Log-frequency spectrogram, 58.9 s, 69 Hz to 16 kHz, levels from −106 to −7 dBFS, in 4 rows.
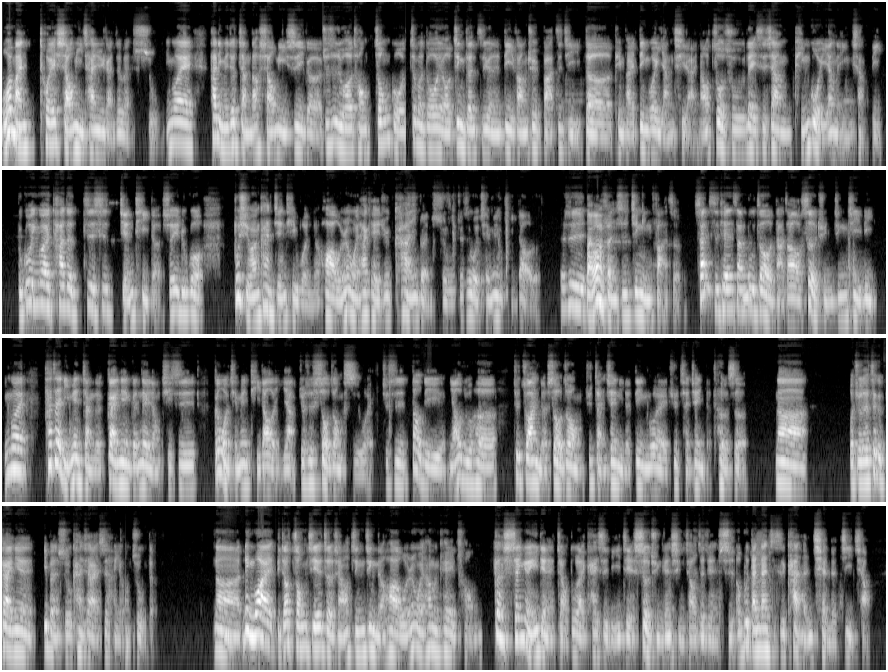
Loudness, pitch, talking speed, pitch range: -23 LUFS, 130 Hz, 275 characters per minute, 115-170 Hz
